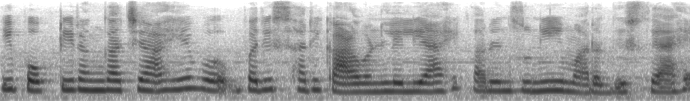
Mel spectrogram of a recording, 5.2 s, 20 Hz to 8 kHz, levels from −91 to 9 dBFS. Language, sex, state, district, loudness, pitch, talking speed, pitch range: Marathi, female, Maharashtra, Sindhudurg, -19 LUFS, 240 Hz, 175 wpm, 220-255 Hz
